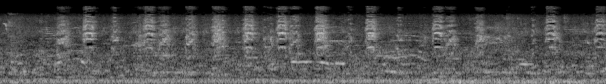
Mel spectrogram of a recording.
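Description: Alexandrine parakeet calling: a run of about a dozen short, harsh screeches at an uneven pace, starting about half a second in and stopping shortly before the end.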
